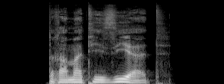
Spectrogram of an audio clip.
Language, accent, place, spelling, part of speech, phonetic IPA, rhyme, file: German, Germany, Berlin, dramatisiert, verb, [dʁamatiˈziːɐ̯t], -iːɐ̯t, De-dramatisiert.ogg
- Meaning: 1. past participle of dramatisieren 2. inflection of dramatisieren: third-person singular present 3. inflection of dramatisieren: second-person plural present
